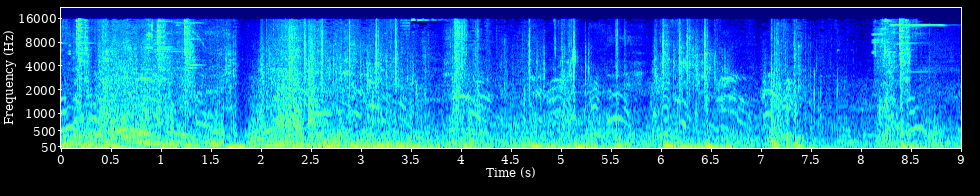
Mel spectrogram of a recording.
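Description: Punches and kicks land with heavy thuds and whooshes in a fighting game.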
